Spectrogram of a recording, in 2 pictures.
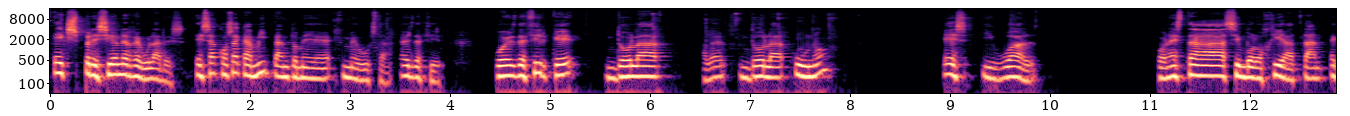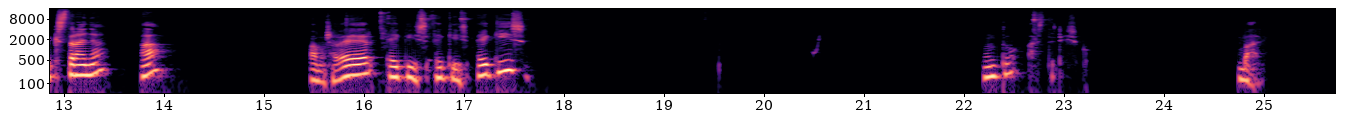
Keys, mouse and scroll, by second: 0.2 alt+Tab, 1.5-3.4 typing, 6.1-8.1 typing, 9.2 typing, 10.4 typing, 12.5 space, 15.3 Escape, 15.6-25.1 typing.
